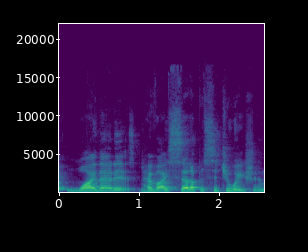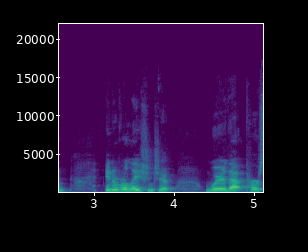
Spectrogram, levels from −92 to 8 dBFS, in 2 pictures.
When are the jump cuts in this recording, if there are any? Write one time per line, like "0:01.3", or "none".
none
